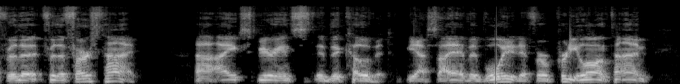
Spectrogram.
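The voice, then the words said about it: Rough, hoarse, sick-sounding voice. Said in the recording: “my voice sounds a little hairy, it's because it is. I'm a little under the weather.”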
